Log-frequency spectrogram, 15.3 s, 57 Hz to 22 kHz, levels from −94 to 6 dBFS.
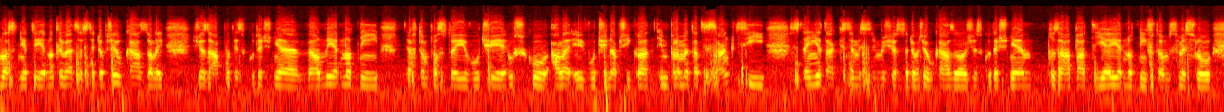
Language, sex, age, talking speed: Slovak, male, 20-39, 155 wpm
